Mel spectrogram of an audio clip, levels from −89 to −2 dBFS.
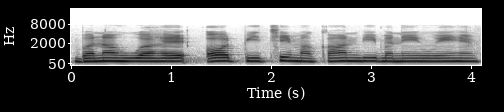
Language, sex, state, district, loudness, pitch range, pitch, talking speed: Hindi, female, Madhya Pradesh, Umaria, -13 LUFS, 190-200 Hz, 195 Hz, 145 wpm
